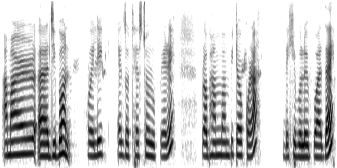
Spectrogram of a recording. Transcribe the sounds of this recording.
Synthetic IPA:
a̰maɹzibɔn | xojlik̚ | ɛkzɔtʰɛstɔɹupɛɹɛ | pɹɔbʱamɔmpitɔkɔɹa | dekʰibɔlojpʊwazaj

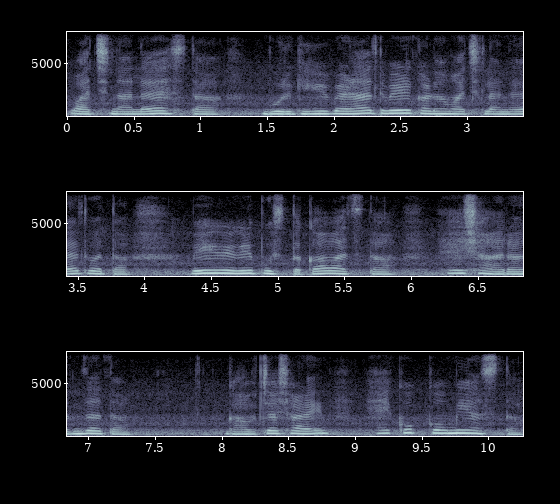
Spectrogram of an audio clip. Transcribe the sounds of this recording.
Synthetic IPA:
ʋat͡snalajəst̪a | bʱuɾɡʱiʋɛɭat̪ʋeɭkaɽũnʋat͡sljãnd̪ajat̪ʋət̪a | ʋeɭʋeɡɭipust̪əkaʋat͡st̪a | heɕaɦɾãnd͡zat̪a | ɡʱãwt͡ɕjaɕaɭen | hekʰuːp̚kəmiːəst̪a

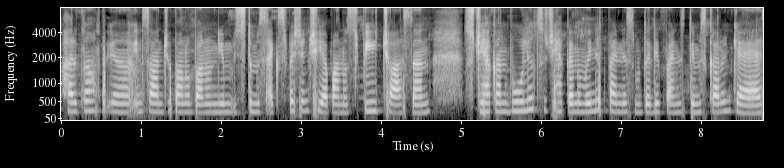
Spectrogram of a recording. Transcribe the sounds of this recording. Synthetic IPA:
hɐɾɡɐ̃pʰḭnsaːnt͡ʃʰupɐnupɐnunjimist̪umisḛkspɾeʃɐnt͡ʃʰijapɐnuspiːɖ̚t͡ʃʰuaːsɐnsu̥t͡ʃʰiɦɐkɐnbuːlʲit̪sut͡ʃʰiɦɐkɐnʋɐnit̪̚ʰpɐnismut̪ɐlːik̚pɐnist̪imiskɐɾunʲkʲɛ

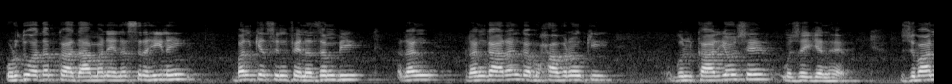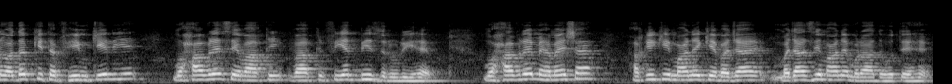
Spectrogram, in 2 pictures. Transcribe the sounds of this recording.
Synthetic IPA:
ʊɾd̪uɐd̪əb̚kad̪aːmənenɐslɦinɐɦĩ | bɐlkesɪnfenɐzəmbʱi | ɐŋɡɾɐ̃ŋɡaɾɐ̃ŋɡmʊħaːʋɾõki | ɡʊlkaːɾijõsemʊzɐjːənɦɛː | zʊbaːnoɐd̪əb̚kit̪ɐfɦiːmkelie | mʊħaːʋɾeseaʋaːqɪfijːət̪̚bʱizɐɾuːɾiɦɛː | mʊħaːʋɾemẽɦɐmeːʃa | hɐqiːqimaːnekebɐd͡ʒaːemɐd͡ʒaːzimaːnemʊɾaːd̪ɦoːt̪eɦɛ̃ː

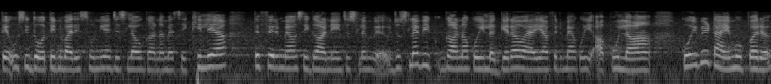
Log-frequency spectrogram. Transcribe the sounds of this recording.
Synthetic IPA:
t̪eːʊsĩːd̪oːt̪ɪnʋaːɾiːsʊniːɛ̃ːd͡ʒɪslɛːoːɡaːnãːmɛ̃ːsɪkʰiːleːaː | t̪eːpʰɪɾmɛ̃ːʊsiːɡaːneːd͡ʒʊslɛd͡ʒʊslɛːʋiːɡaːnaːkoːiːləɡeːɾaːɦoːɛːjãːpʰɪɾmɛ̃ːkoːiːʔa̰ːpuːlãː | koːiːbʱiːʈaːimʊpːəɾ

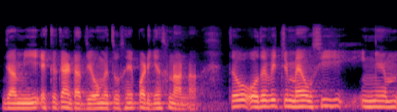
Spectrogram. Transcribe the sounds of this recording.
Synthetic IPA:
d͡ʒãːmĩːʔɪkkɛ̃ːɳʈaːd̪eoːmɛ̃ːt̪ʊsẽːpəɽijãːsʊnaːnã̰ː | t̪eːoːd̪eːʋɪt͡ʃmɛ̃ːʊsiː

